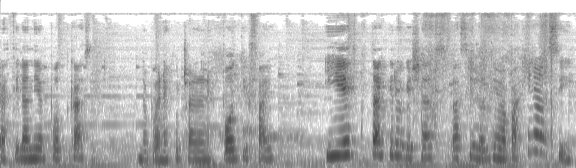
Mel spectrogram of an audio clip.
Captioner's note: in spanish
